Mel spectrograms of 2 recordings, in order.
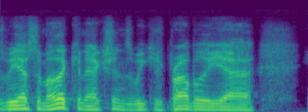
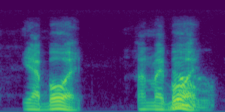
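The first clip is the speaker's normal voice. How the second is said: horrible, bad, put-on Canadian accent. Showing the others how Canadians pronounce vowels, in a bad Canadian accent. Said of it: "my Canadian accent".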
